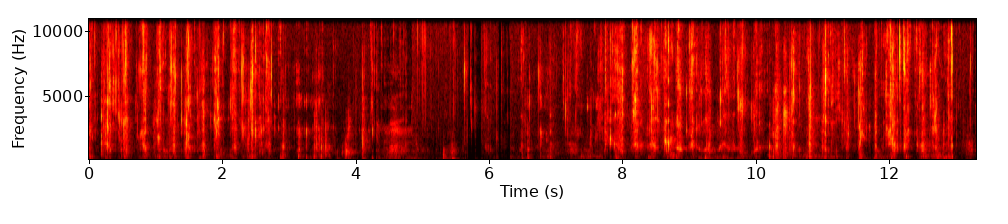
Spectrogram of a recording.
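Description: A young man chews food loudly and wetly, close to a microphone.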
